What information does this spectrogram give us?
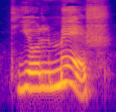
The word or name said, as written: tyolmex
